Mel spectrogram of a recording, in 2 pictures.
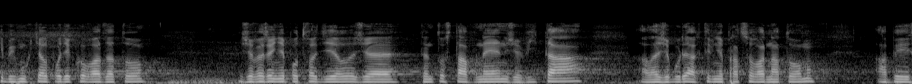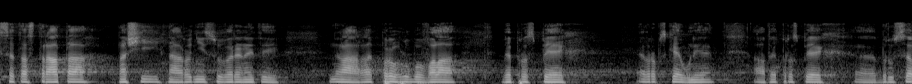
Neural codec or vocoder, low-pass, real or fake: none; 7.2 kHz; real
